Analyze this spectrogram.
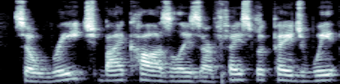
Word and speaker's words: Causely: it it's reach by Causley and I'll spell it just think of the word cause CA u c l why so reach by Cosley is our Facebook page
